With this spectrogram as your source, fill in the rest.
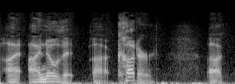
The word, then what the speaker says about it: Qatar: I know that uh cutter uh cutter actually Qatar the way you the way you uh the country is supposed to be pronounced cutter from what I've heard not not cter or cater uh you know pronunciation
